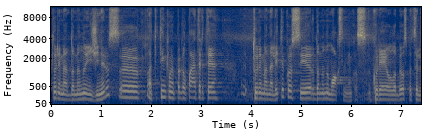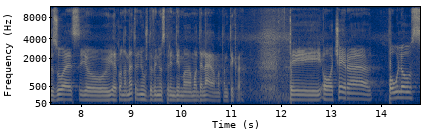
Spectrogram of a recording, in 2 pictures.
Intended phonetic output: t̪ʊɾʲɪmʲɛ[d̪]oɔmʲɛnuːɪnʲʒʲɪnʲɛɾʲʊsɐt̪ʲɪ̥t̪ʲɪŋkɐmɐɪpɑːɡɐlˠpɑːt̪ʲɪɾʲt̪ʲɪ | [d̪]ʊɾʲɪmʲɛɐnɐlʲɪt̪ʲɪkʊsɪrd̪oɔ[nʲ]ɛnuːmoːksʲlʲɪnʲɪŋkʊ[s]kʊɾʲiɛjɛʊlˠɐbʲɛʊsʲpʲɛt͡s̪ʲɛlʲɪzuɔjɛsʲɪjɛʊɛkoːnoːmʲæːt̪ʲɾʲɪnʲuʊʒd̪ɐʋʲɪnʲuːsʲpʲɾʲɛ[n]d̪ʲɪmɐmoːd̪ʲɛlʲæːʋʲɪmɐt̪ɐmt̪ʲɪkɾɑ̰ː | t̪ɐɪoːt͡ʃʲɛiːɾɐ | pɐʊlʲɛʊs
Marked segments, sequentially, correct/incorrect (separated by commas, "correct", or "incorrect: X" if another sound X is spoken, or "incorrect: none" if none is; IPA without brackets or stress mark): correct, incorrect: t̪, incorrect: mʲ, correct, correct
